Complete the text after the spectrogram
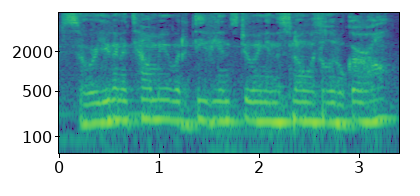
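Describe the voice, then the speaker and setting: An American woman acting as a kind but guarded middle-aged mother in a video game, gentle and plain-spoken. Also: on the low side, flat delivery, fast talker, over music, natural voice. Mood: kindly. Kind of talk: naturalistic cinematic game acting.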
